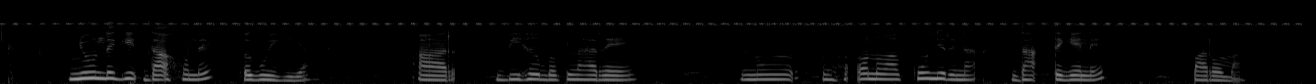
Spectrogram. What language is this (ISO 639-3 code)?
sat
